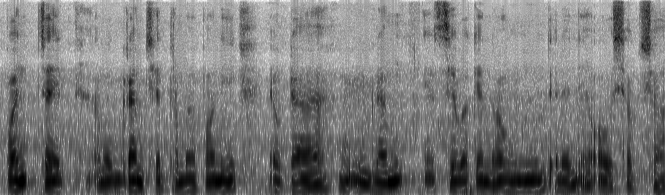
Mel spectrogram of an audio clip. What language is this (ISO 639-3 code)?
nep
